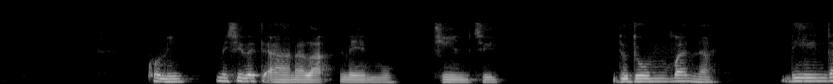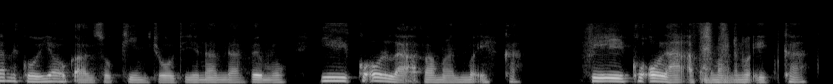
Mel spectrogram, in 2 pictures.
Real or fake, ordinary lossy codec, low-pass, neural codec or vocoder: fake; Opus, 32 kbps; 7.2 kHz; codec, 16 kHz, 1.1 kbps, Voila-Tokenizer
